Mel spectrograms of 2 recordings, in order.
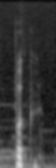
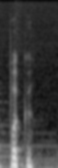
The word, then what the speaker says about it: puiki: La palabra es puk, se escribe como puiki, pero se pronuncia puk.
